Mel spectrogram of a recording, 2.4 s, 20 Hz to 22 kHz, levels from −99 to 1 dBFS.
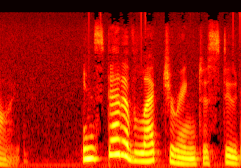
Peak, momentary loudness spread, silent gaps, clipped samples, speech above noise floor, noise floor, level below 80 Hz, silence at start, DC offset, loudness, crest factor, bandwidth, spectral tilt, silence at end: -6 dBFS; 9 LU; none; under 0.1%; 32 dB; -53 dBFS; -62 dBFS; 0 s; under 0.1%; -22 LUFS; 16 dB; 16.5 kHz; -5 dB/octave; 0 s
